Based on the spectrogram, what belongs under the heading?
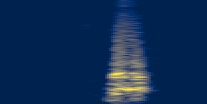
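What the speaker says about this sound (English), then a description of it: "He does bark every now and then." A dog gives a single short, loud bark close by, with silence before and after it.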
